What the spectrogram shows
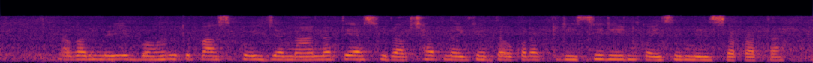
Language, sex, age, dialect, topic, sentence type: Bhojpuri, female, 18-24, Northern, agriculture, statement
